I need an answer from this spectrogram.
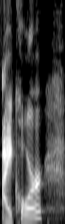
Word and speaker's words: ichor: I know it's ichor, but like it just seems like so much more to pronounce. It's like Ike more. And ichor just rolls off the tongue.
